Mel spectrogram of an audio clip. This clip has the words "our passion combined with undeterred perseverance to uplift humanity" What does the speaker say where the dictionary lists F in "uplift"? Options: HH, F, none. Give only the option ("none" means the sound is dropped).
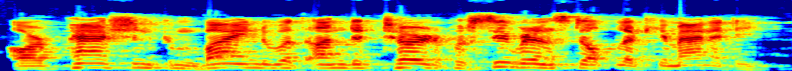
none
